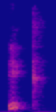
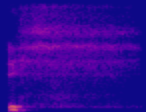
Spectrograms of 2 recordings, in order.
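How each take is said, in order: First: The word ends in a hard k sound. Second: The word ends in a soft breathy hiss. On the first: The speaker calls it wrong. "not that hard k sound" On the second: The speaker calls it right. "but a softer ich"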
